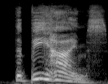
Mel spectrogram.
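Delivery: very high-pitched, overly pleased, a little too happy. Evan answers Blake's question about who is attacking, a little too happy. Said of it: "sounding just a little too happy to see me".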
